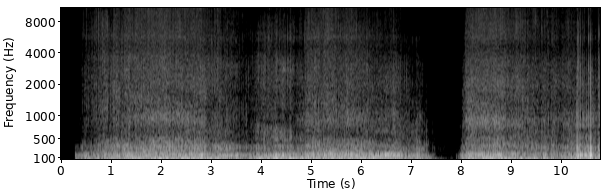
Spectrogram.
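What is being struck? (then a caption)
Nylon hook-and-loop velcro sheet. Long nails scratch and drag across a thin white nylon hook-side velcro sheet laid over a microphone. The result is a dense, continuous rumbling scrape, heavy in the low end, that stops briefly for about half a second before resuming.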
